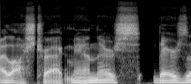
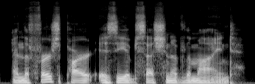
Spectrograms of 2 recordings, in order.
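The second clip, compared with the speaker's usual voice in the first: ordinary delivery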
